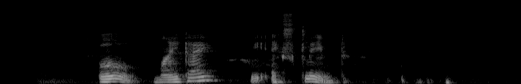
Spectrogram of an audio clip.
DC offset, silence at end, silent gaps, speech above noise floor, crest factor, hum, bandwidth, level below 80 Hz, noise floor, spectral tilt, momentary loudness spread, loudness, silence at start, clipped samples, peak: under 0.1%; 0.7 s; none; 40 dB; 20 dB; none; 11.5 kHz; -58 dBFS; -74 dBFS; -8 dB/octave; 19 LU; -35 LUFS; 1 s; under 0.1%; -18 dBFS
